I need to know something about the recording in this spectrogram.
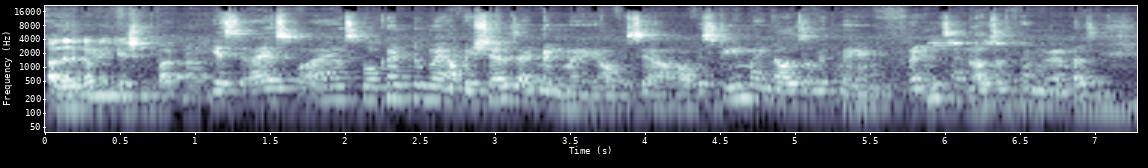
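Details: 32-year-old man, pre-therapy sample; high-pitched voice persisting after puberty, which the clinician believes converted into spasmodic dysphonia through vocal abuse; previously had 1-2 months of therapy with each of three other therapists. Spasmodic dysphonia.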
